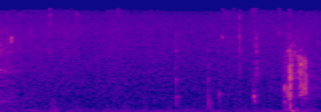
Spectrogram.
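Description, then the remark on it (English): Quiet sipping and swallowing of water: a few small wet mouth clicks, then a brief louder slurp and gulp near the end, with no talking. “Before I get started, let me take a sip of water, because when I'm talking really fast, my throat gets dry.”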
